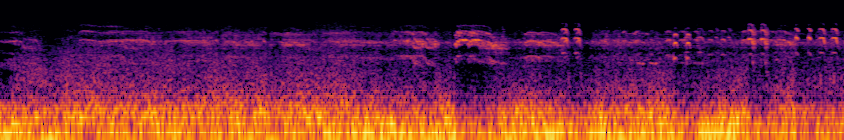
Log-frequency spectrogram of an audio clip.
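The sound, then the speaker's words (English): Puffins give a run of buzzy, stuttering high calls that rise and fall like a revving chainsaw, repeated in bursts over a constant low rumbling background, with no talking. “I've yet to hear a chainsaw. It's that revving in the back.”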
